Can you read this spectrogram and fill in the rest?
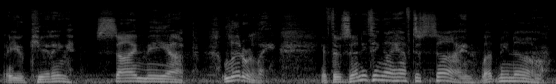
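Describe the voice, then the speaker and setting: An actor playing a frank, eager politician turned rebel in a video game. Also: male voice, medium pitch, big pitch swings, moderate pace, background noise, close to an everyday voice. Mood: keen.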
